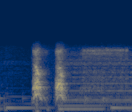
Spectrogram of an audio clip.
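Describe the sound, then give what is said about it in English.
Two sharp dog barks in quick succession, loud and clipped, followed by a faint low hum in an otherwise quiet stretch. “it's hard to get him to not bark is the thing”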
